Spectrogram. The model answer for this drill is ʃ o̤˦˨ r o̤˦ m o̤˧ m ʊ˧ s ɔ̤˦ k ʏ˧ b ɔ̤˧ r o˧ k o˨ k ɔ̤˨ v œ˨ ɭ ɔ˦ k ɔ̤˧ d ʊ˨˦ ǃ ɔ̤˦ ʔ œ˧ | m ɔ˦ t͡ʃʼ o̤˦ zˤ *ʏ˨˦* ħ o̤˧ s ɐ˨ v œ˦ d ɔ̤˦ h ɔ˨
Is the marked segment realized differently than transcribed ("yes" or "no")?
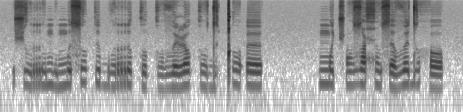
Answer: yes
